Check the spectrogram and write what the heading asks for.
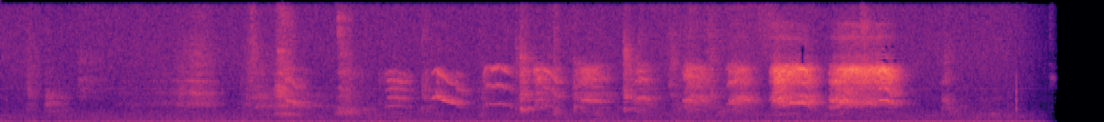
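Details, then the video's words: Annie, a rescued chimpanzee at Chimpanzee Sanctuary Northwest in Cle Elum, Washington, makes her habitual bird noises while relaxing: rapid runs of short, squeaky, high chirps, several per second, growing louder toward the end over a steady low hum. "Chimpanzee makes bird noises"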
